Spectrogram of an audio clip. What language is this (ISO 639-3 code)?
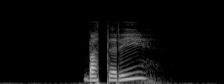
swe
